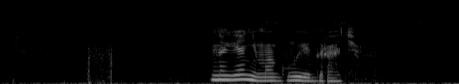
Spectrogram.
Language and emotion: Russian, sad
